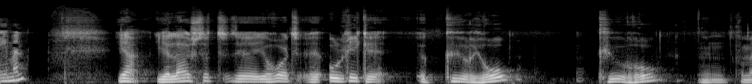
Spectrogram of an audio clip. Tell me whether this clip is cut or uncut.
uncut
